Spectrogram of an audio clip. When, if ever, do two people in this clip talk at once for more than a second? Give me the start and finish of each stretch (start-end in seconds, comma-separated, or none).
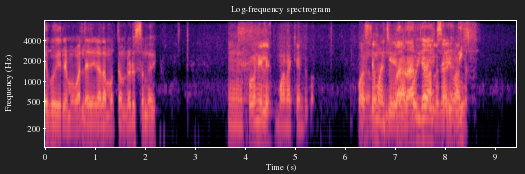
6.4-8.3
